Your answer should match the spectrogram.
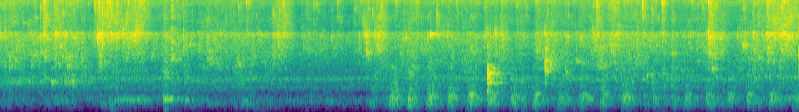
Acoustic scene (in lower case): restroom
